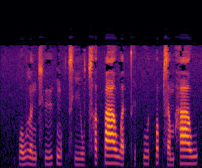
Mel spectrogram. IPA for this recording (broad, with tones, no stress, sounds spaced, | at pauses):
p o˨˥ w l ɵ˨ n t͡sʰ yː˨˥ k̚ m ʊ˨˥ k̚ t͡sʰ iː˨˩ w t͡sʰ ɐ˥ k̚ p aː˥ w ɐ˨˥ t̚ t̪ʰ ɪ˨˥ k̚ p uː˧ t̚ p ɐ˥ p̚ s ɐ˨˧ m h aː˥ w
